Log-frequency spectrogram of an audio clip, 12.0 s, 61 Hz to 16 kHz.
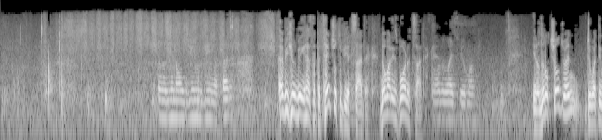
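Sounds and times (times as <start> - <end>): scratchy rubbing noise: 1.3 - 7.2.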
